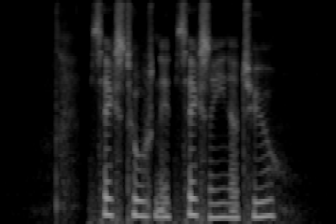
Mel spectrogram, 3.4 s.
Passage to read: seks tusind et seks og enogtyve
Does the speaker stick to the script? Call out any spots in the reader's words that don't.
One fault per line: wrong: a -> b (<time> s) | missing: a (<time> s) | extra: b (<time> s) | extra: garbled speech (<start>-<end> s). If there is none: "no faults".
no faults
